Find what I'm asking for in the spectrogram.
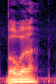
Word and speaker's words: boba: It comes with those, I always mispronounce them, boba. – Hopping boba. – Like Boba Fett.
